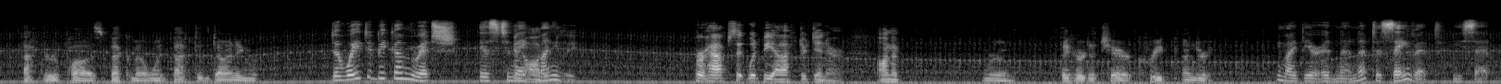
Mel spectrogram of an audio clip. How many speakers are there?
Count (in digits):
3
